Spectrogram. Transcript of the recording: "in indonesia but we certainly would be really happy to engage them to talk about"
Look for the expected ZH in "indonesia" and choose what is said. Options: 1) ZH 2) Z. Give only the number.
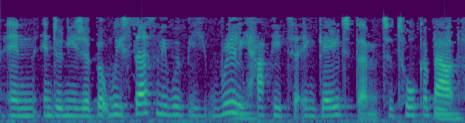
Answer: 1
